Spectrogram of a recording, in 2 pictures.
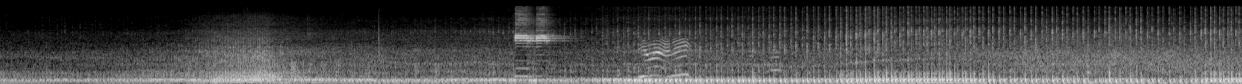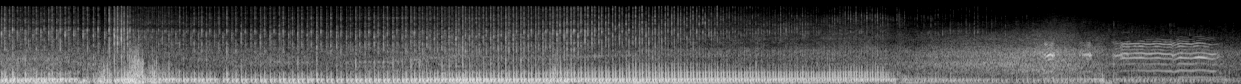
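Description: Cruiser motorcycle engine running loud as it pulls away and rides off, with a short horn toot about five seconds in and a sharp knock midway; the engine sound cuts off suddenly near the end.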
